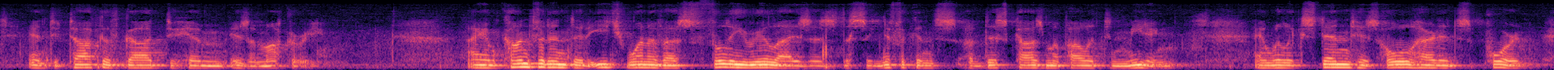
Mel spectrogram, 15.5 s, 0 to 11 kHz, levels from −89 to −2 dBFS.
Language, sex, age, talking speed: English, male, 60-79, 125 wpm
